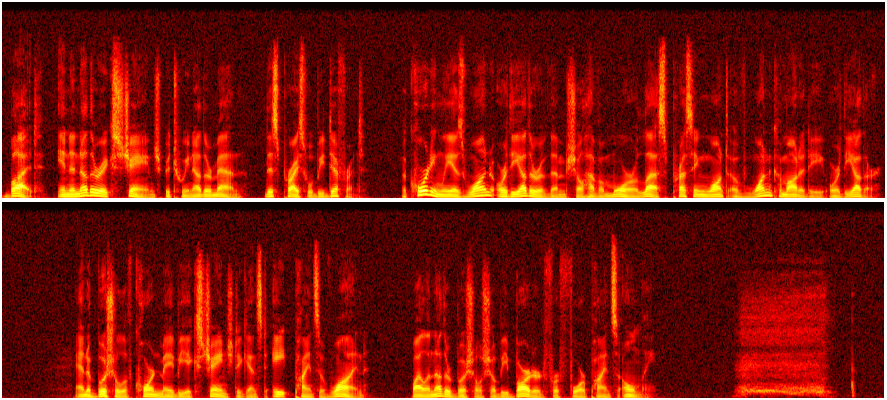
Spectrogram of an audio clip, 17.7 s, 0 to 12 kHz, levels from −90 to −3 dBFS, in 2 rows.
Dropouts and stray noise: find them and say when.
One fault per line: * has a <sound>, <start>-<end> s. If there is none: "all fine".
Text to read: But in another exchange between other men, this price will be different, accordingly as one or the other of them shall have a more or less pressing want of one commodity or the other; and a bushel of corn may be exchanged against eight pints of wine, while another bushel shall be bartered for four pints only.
* has a sniff, 16.1-17.4 s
